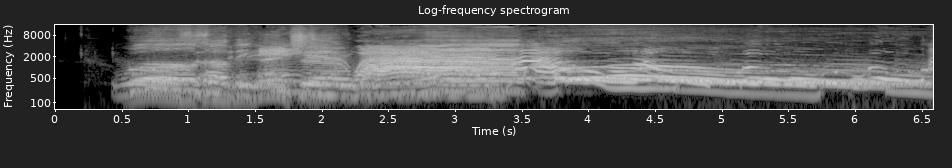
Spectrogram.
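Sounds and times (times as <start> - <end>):
speech: 0.4 - 4.7
wolves howling: 2.8 - 6.5.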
